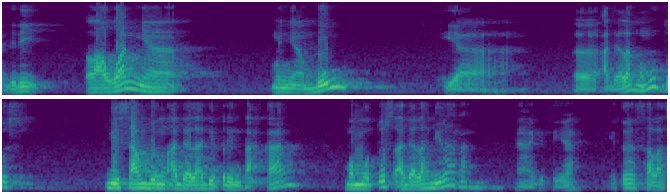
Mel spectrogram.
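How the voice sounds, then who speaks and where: Male Islamic teacher, mellow voice, dull lo-fi recording, lecturing and restating every point. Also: medium pitch, very animated, a little slow, pauses often. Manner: repeats each point for emphasis. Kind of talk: mosque study lecture. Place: mosque hall. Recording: echoey hall, dull lo-fi sound.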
